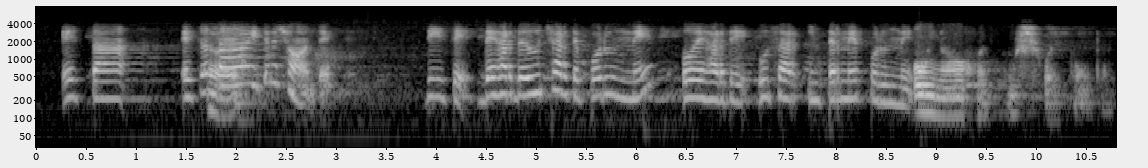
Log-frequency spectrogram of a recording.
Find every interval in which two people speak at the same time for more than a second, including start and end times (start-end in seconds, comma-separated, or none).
none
